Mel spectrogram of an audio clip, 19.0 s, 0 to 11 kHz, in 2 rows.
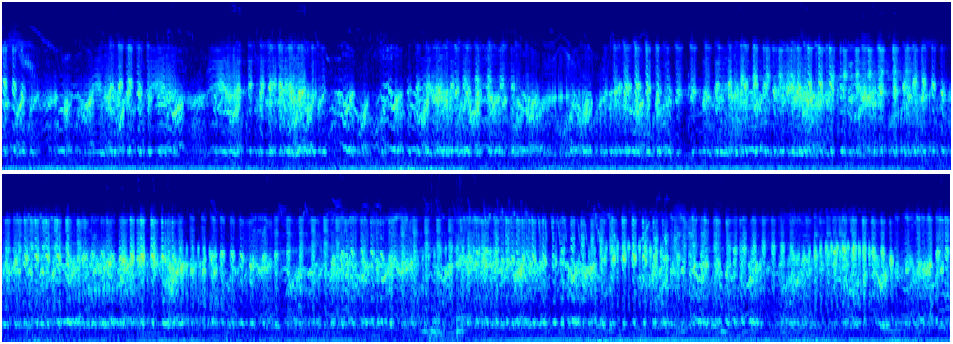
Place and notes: Groß Neuendorf, Oder - auf dem Deich / on the dike
water rising, meadows will soon be flooded, many frogs, people picknicking nearby
23 May 2010, 12:55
